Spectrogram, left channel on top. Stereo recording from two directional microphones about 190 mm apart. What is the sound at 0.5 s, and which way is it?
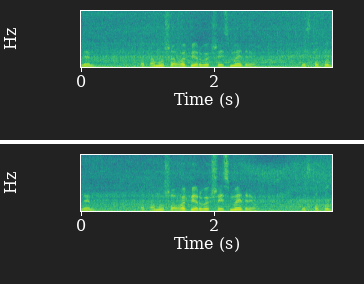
Vehicle, 35° left (ahead or behind).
